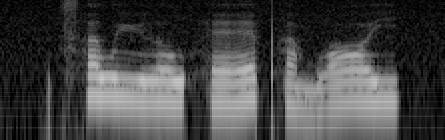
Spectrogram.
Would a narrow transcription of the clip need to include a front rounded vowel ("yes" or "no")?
yes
